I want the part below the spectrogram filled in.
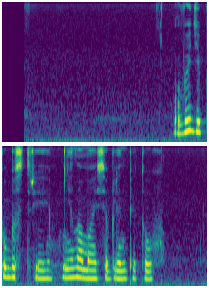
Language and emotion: Russian, neutral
